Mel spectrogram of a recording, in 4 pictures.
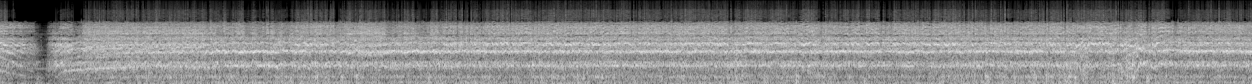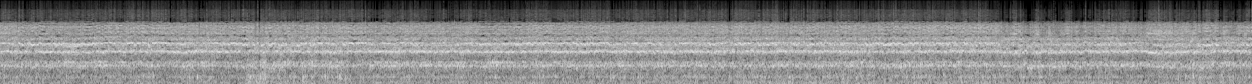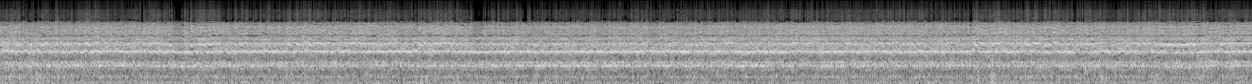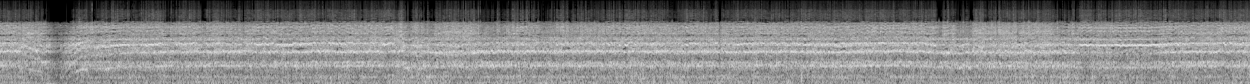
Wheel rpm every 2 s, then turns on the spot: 150, 220, 230, 230, 230, 220, 230, 230, 230, 230, 230, 230, 230, 230, 230, 230, 230, 230, 230, 170, 220, 230, 230, 220, 210.
none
